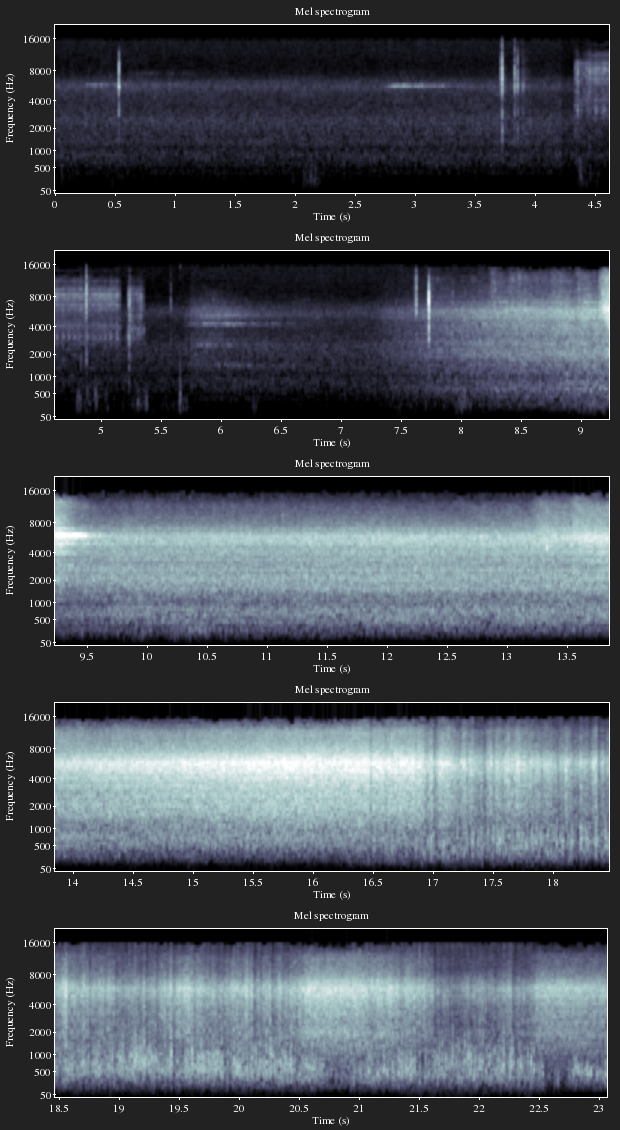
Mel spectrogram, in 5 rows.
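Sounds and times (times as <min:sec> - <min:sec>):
train wheels rumbling on rails: 0:07.4 - 0:23.0.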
